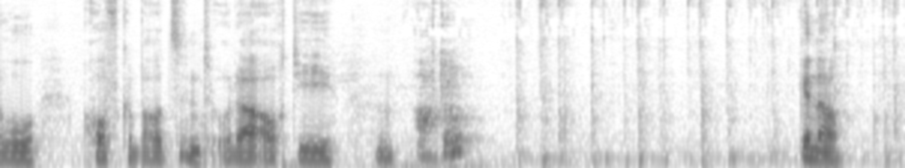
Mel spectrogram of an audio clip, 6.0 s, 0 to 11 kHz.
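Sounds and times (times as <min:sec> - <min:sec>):
speech: 0:00.0 - 0:03.8, 0:05.3 - 0:05.7
typing on a flat chiclet-style Mac laptop keyboard: 0:02.8 - 0:06.0.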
